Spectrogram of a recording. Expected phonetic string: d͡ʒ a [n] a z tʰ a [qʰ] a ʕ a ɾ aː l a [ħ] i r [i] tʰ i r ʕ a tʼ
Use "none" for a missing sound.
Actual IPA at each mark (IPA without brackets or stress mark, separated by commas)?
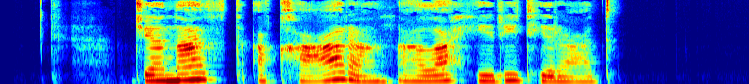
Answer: n, qʰ, ħ, i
